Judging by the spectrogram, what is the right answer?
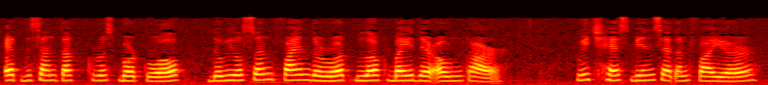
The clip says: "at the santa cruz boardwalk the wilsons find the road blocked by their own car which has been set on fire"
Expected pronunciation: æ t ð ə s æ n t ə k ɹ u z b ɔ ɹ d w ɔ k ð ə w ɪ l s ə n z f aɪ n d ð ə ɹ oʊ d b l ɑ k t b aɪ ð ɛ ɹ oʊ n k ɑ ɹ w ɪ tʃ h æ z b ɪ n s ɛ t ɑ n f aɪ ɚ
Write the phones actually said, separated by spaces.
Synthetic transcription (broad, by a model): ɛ t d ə s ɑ n t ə k ɹ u s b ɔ ɹ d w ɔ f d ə w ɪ l s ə n f aɪ n d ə ɹ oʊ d b l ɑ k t b aɪ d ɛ ɹ oʊ n k ɑ ɹ w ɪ tʃ h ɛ s b ɪ n s ɛ t ɑ n f aɪ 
